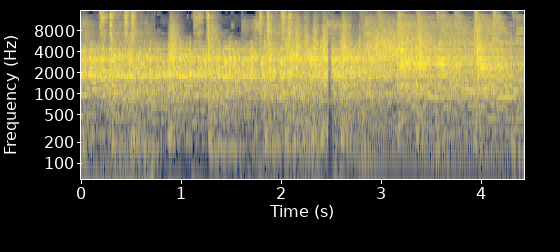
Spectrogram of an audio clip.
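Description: Live rock band playing loud, heard from within the crowd: electric guitar and sustained chords over a steady run of drum hits.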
